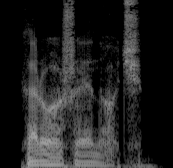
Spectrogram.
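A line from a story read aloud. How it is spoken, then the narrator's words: Quiet. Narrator (Russian): тихо проговорил жрец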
